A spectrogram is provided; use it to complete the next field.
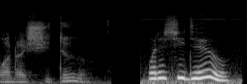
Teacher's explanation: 그 다음에 what does she do의 경우도 마찬가지죠. 여기서 does she 이 발음이 중복되니까 Z 발음을 하지 않고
